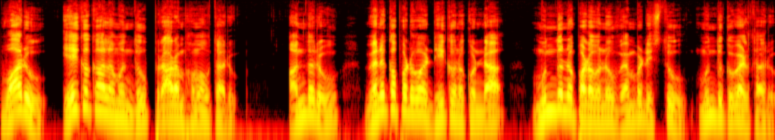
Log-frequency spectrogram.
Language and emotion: Telugu, neutral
